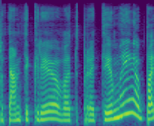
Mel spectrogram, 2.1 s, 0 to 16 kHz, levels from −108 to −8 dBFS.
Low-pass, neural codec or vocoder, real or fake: 14.4 kHz; codec, 44.1 kHz, 7.8 kbps, Pupu-Codec; fake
